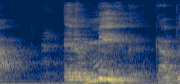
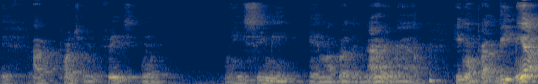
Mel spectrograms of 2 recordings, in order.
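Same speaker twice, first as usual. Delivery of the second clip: much softer, lower, fast worried thought; inner thought; 9 semitones lower, 10 dB quieter, faster than usual. Retold or imitated. Nervous kid thinking to himself, soft and low. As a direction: run through it quietly in your head. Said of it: "in my mind".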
